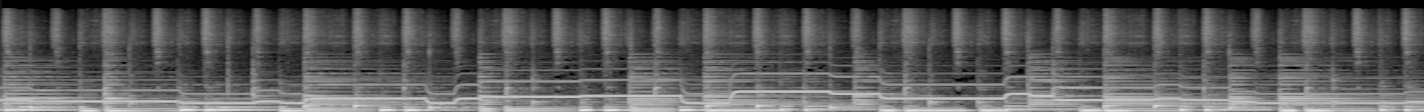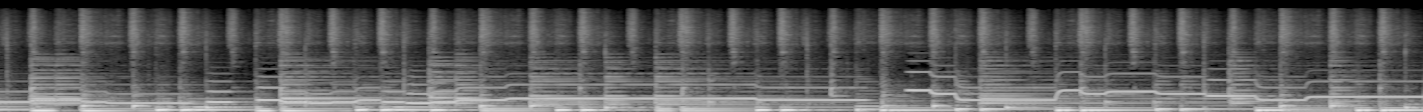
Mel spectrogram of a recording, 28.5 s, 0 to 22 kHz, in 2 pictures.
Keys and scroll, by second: 11.8 space, 27.5 0.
